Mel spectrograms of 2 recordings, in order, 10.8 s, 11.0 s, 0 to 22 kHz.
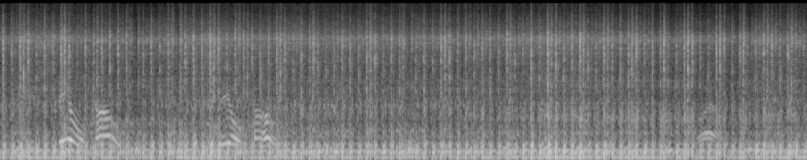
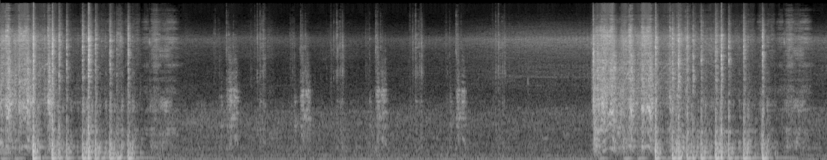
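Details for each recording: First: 1997 Harley-Davidson Fatboy Evo V-twin with a Mikuni carb and 70,000 miles, after a hard start from a dry fuel bowl after a month's sitting: steady, slightly raised lumpy cold fast idle with even low-pitched firing, running smoothly. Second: 1997 Harley-Davidson Fatboy Evo, 70,000 miles, sat a month with petcock shut and carb bowl empty; Mikuni accelerator pump possibly gummed, maybe flooded: starter churns in two long bursts with ragged firing that never catches; hard start from fuel starvation.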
